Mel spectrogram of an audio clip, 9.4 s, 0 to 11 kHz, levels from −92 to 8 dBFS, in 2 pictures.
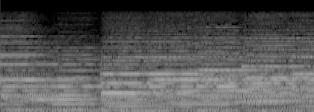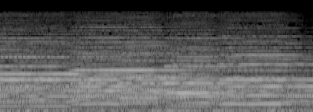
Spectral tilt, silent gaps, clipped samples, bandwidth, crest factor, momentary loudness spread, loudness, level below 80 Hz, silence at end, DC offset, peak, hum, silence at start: -6 dB/octave; none; under 0.1%; 7.8 kHz; 12 dB; 3 LU; -28 LUFS; -44 dBFS; 0 s; under 0.1%; -16 dBFS; none; 0 s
